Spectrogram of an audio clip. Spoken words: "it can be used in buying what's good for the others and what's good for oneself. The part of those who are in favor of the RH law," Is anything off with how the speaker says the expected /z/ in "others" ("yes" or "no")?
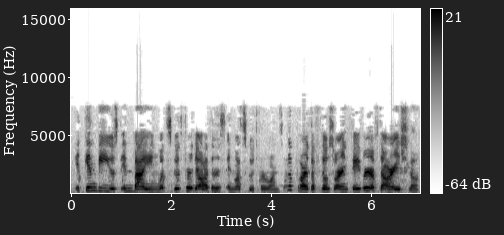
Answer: yes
